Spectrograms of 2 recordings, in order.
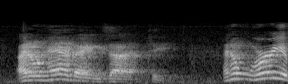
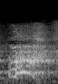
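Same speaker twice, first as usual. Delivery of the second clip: very high mock-anxious groan; imitating a mother's frustrated squeal; exasperated groan. Anxious mother fooled by a trivial question, exasperated groan. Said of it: "she'd get more anxious".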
